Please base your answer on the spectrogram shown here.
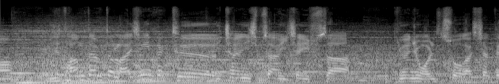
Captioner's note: rising impact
